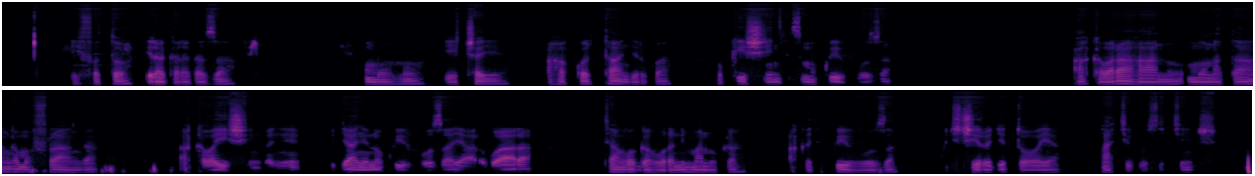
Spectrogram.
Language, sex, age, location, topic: Kinyarwanda, male, 25-35, Kigali, finance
